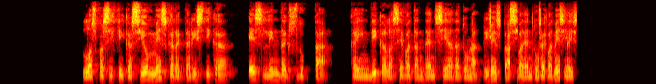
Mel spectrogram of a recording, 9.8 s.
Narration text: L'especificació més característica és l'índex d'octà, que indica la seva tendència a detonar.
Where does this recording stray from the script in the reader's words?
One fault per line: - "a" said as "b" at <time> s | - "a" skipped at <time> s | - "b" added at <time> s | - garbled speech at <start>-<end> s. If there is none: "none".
- garbled speech at 7.2-8.7 s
